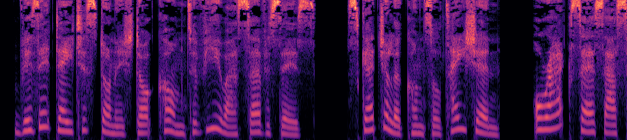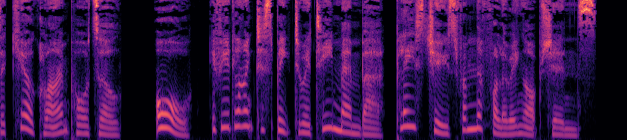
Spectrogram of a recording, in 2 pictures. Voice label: english british ivr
